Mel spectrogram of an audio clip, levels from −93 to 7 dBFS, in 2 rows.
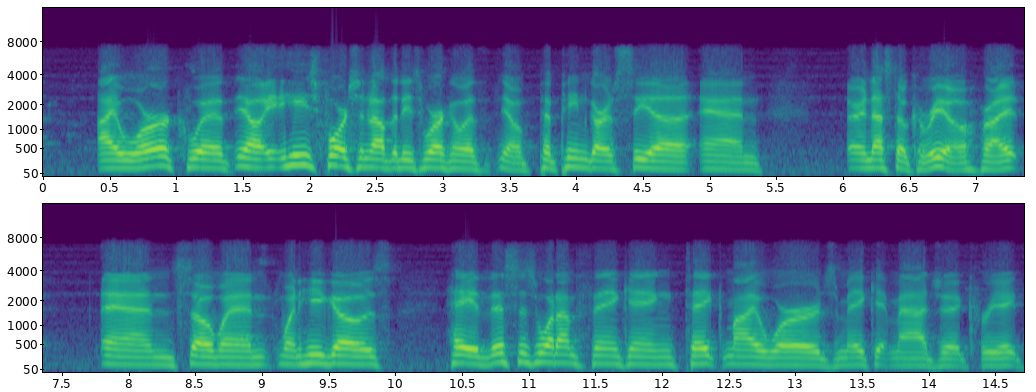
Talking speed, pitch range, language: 160 wpm, 115-135 Hz, English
